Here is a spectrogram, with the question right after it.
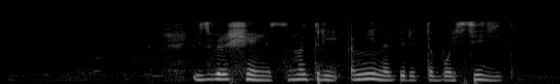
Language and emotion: Russian, neutral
